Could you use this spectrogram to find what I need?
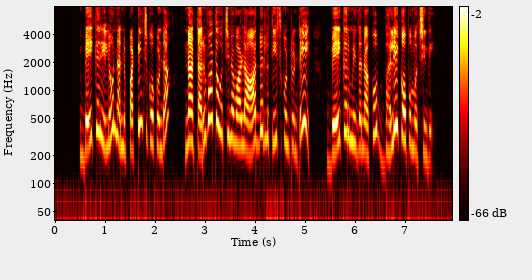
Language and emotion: Telugu, angry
